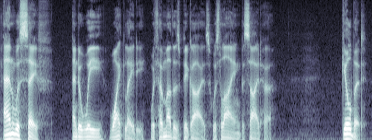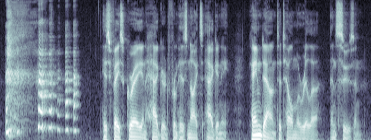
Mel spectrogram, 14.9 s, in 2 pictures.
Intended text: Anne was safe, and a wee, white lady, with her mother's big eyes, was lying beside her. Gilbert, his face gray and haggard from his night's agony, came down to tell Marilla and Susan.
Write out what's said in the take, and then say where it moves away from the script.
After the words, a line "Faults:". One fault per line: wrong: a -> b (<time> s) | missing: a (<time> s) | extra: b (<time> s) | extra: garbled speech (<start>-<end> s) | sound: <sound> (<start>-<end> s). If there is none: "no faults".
Anne was safe, and a wee, white lady, with her mother's big eyes, was lying beside her. Gilbert, his face gray and haggard from his night's agony, came down to tell Marilla and Susan.
Faults:
sound: laugh (7.5-9.1 s)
